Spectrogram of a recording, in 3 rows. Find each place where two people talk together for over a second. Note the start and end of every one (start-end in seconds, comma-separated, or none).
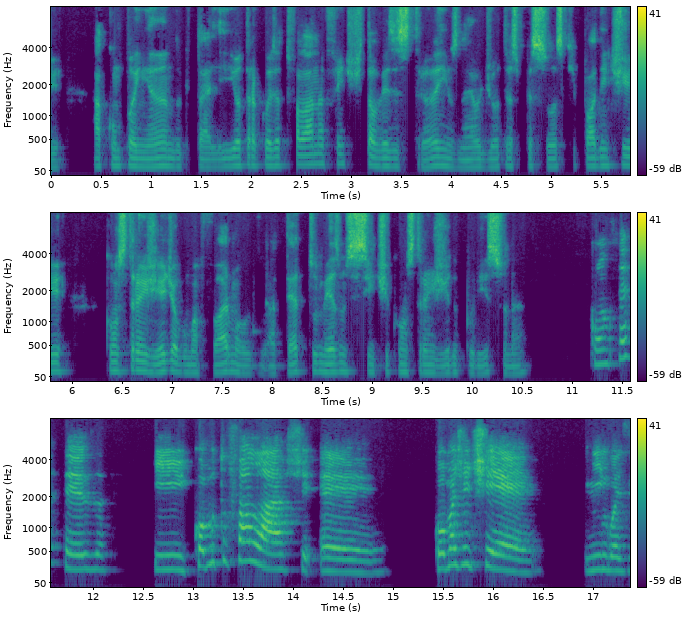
none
